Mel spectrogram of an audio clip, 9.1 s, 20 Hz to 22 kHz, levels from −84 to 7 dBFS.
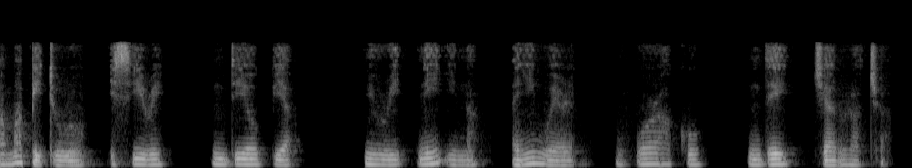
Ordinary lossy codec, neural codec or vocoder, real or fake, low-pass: none; codec, 16 kHz, 0.4 kbps, LongCat-Audio-Codec; fake; none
